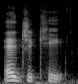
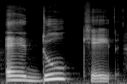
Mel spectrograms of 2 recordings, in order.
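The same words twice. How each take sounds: First: The middle consonant is a j sound. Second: The middle consonant is a plain d sound. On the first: The speaker calls it right. "Notice a schwa and the D is a j" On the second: The speaker calls it wrong. "So not educate"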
